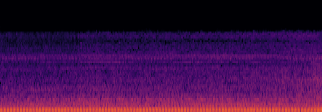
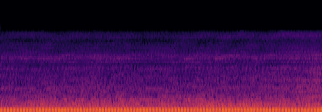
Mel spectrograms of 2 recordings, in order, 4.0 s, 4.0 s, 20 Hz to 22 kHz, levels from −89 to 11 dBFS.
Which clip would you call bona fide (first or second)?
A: first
